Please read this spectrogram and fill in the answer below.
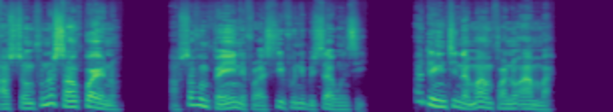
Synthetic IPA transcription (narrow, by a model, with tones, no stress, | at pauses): a˨sʊ̃˨m˨fʊ˦nʊ̃˦sã˦ŋ˦kʷʰɔ˦ɪ˨nʊ̃˨ | a̰˨sɔ˦fʊ˦m̩˨pʰɛ̃˨ɲɪ̃˦nɪ̃˨fa˨a˨si˦fʊ˦nʊ̃˦bi˨sa˦˨wɔ̃˦n̩˦sḭ˨ | a˦dɛ̃˦ŋn̩˦tʰi˦nã˨mã˦m̩˦fa˦nʊ̃˦ã˦˨m̩˦ma̰˨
